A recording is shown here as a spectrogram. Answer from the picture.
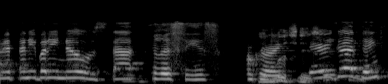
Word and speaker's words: Ulysses: President Ulysses S. Grant. I cannot pronounce his first name if anybody knows that. Ulysses.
